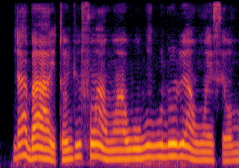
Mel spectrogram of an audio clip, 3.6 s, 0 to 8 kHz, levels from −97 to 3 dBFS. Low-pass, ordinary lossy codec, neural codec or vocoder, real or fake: none; none; codec, 16 kHz, 16 kbps, FreqCodec, smaller model; fake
